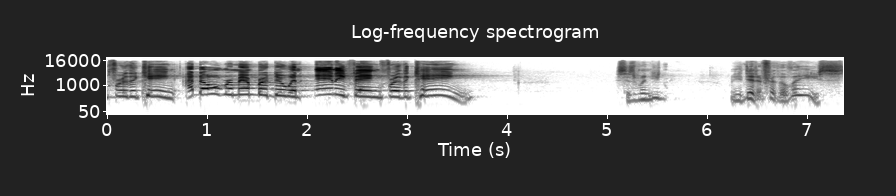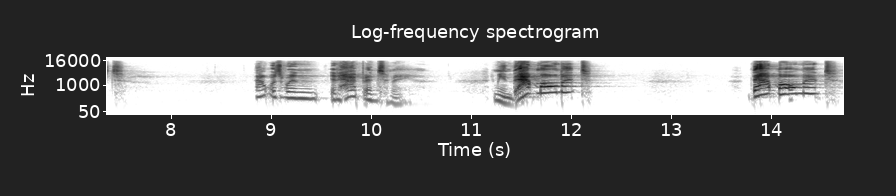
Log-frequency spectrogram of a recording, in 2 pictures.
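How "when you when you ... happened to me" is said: much softer, quiet, tender answer; gentle reply. Retold or imitated. The king answering his people, soft and tender. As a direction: let it land softly like a kind king.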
